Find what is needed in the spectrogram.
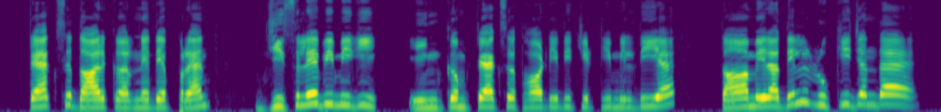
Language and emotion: Dogri, fearful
